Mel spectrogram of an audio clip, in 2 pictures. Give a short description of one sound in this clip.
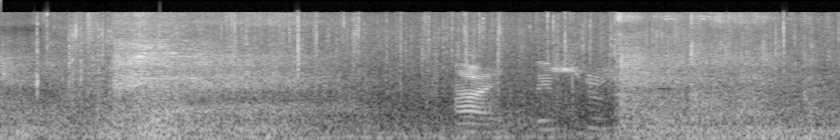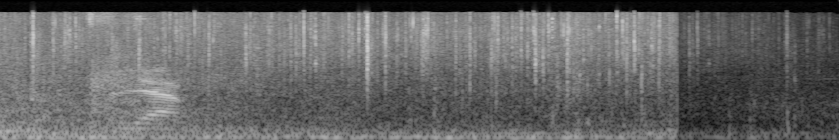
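Fire roars and crackles nearby.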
